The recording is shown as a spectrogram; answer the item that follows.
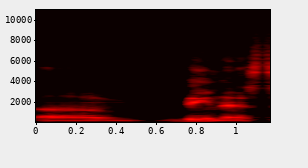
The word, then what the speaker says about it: Bines: Actually, it's called Bines, my last name. So my Hebrew last name. – Okay. Got it. – So it's Bines, the same thing. It's pronounced a little differently.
